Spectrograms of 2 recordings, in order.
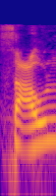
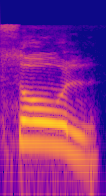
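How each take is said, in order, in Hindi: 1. यह स्वर 'cow' के 'ow' जैसा बोला जाता है। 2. यह स्वर 'go' के 'oh' जैसा बोला जाता है। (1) "साउल नहीं है" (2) "अब ये ओ हो गया"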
